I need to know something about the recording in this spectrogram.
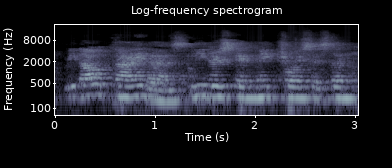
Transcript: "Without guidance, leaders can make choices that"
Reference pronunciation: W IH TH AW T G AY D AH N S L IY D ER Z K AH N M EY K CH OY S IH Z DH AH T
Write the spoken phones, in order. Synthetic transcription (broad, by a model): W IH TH AW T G AY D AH S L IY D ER S K AH N M EY K CH OY S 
